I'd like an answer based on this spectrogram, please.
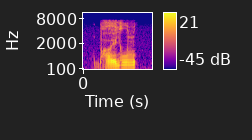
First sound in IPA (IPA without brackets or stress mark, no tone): bʱ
